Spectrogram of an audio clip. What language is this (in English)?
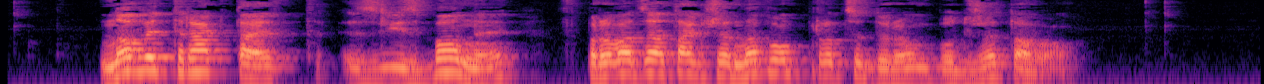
Polish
